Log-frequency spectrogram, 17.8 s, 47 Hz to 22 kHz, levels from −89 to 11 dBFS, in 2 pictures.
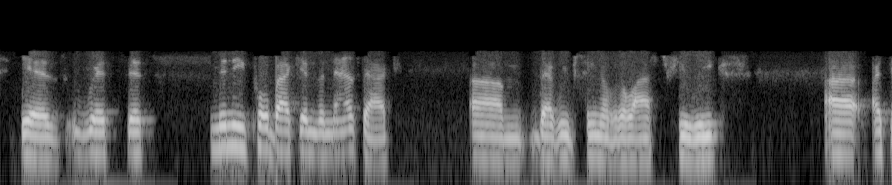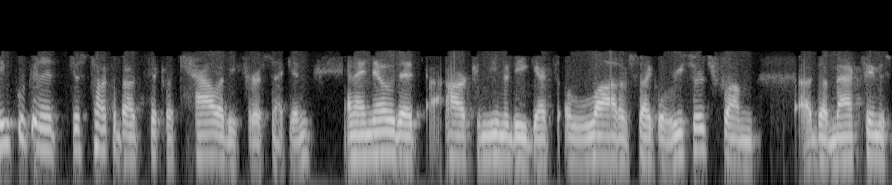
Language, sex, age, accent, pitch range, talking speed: English, male, 50-69, American, 115-150 Hz, 155 wpm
